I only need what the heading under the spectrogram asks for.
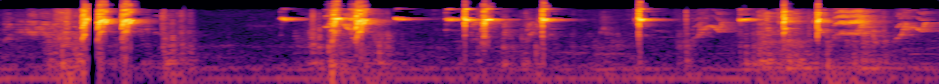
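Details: Rosy-faced lovebird chirping, sound played to stimulate mating: sharp, shrill high chips in short clusters, some doubled or tripled, separated by brief pauses, with a faint low hum underneath.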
